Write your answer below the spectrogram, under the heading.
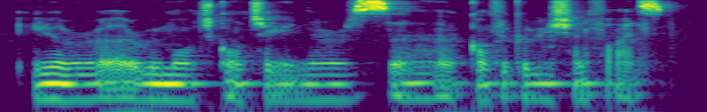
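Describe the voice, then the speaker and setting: The speaker talks at a moderate pace with a non-native accent. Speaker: software developer. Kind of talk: tutorial. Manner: halting, many fillers.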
